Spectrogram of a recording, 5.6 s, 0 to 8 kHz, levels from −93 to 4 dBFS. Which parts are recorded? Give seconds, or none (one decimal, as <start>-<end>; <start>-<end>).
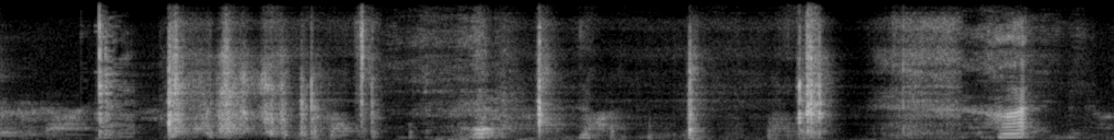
0.0-0.8; 1.9-2.5; 4.8-5.6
